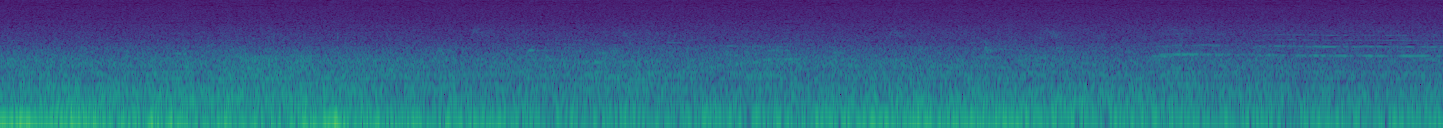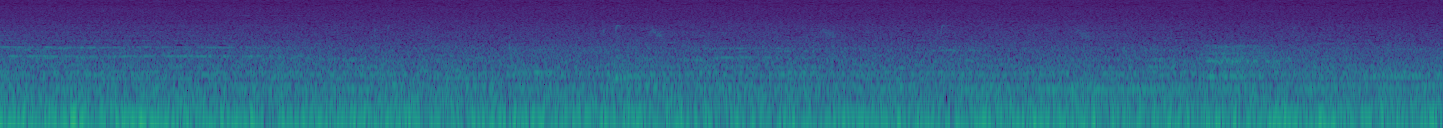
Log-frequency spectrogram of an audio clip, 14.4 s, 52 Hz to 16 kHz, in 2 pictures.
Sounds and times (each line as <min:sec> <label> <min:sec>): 0:00.0 a few distant cars 0:14.4
0:13.0 dogs 0:13.8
